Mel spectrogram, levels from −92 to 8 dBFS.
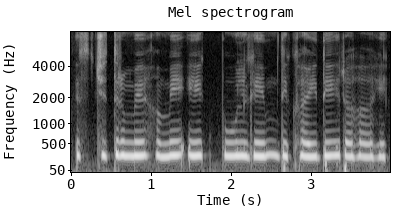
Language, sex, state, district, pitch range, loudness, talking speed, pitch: Hindi, female, Madhya Pradesh, Bhopal, 260-270 Hz, -11 LUFS, 165 wpm, 265 Hz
